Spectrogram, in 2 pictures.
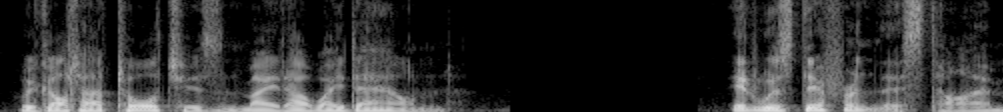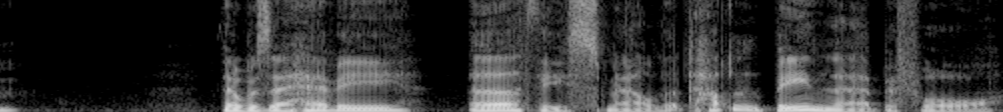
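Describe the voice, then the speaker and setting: A man narrating a horror story in a measured, suspenseful way. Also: lowish voice, mellow, dry recording, studio quality. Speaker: story reader.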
